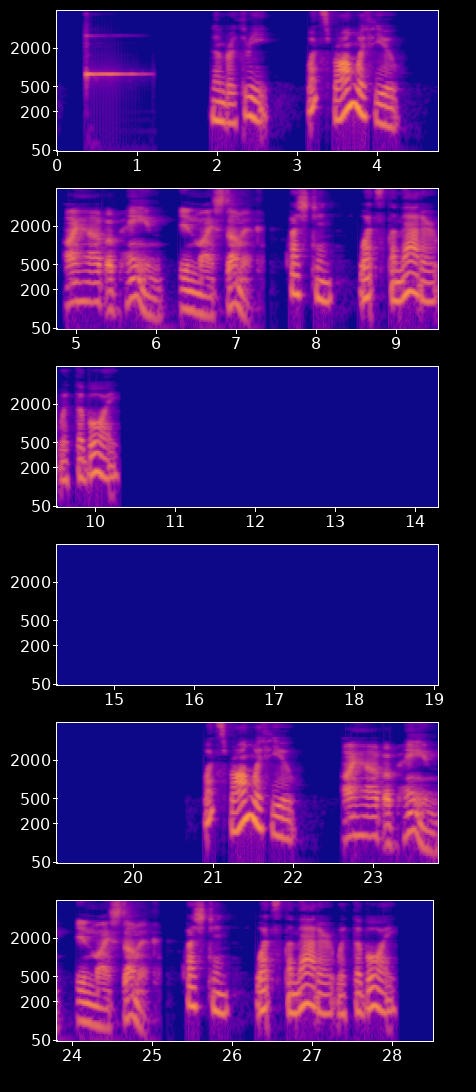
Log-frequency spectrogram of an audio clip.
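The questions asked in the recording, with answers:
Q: what's the matter with the boy?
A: He has a stomachache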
